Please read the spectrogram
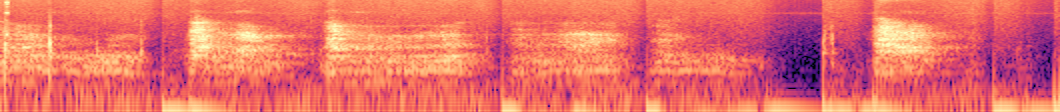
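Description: Puppy barking over and over, about one bark a second, at a toilet plunger that it is afraid of.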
